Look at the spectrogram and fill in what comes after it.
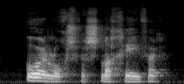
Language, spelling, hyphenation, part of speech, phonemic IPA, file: Dutch, oorlogsverslaggever, oor‧logs‧ver‧slag‧ge‧ver, noun, /ˈoːrlɔxsfərˌslɑxeːvər/, Nl-oorlogsverslaggever.ogg
- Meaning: war correspondent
